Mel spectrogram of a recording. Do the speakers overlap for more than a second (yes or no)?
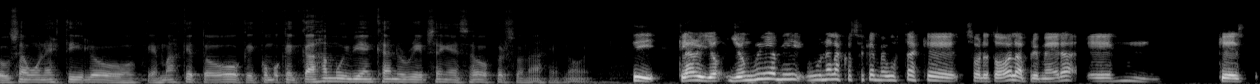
no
